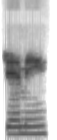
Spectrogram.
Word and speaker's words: Jamie: It's spelled Jamie, but it's pronounced Jimmy.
